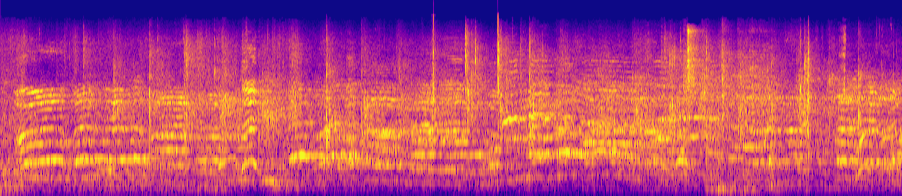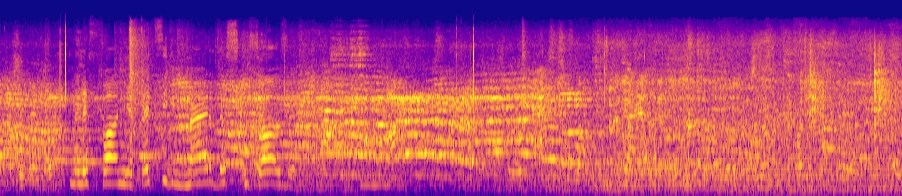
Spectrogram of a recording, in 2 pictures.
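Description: A crowd of men shout angrily nearby outdoors.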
